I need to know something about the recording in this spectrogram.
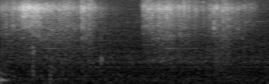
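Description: Bundles of handmade artificial flower sprays on wire stems rustling as hands gather and shuffle them together, in two short bouts of crisp rustling.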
